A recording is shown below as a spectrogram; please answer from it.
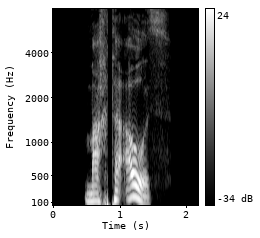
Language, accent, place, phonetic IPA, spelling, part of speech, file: German, Germany, Berlin, [ˌmaxtə ˈaʊ̯s], machte aus, verb, De-machte aus.ogg
- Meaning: inflection of ausmachen: 1. first/third-person singular preterite 2. first/third-person singular subjunctive II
